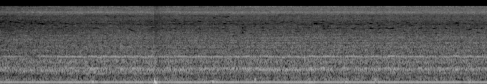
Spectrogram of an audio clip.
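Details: Jeep Grand Cherokee WJ after radiator replacement and timing cover reseal, hydraulic fan/power steering system and coolant refilled: steady, even idle with low hum and faint pump whine, no knocks or surging; fluid is circulating normally.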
